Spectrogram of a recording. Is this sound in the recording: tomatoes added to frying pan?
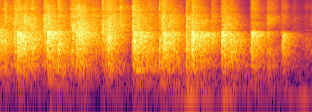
no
